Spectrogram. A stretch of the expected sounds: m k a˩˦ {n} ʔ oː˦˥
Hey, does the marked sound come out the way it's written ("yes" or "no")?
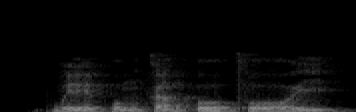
yes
